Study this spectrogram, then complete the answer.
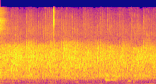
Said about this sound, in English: Amen. Give the Lord a clap offering in this house.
